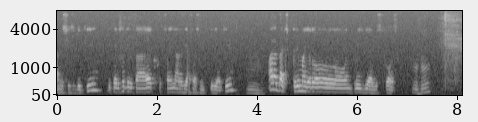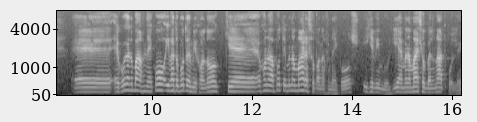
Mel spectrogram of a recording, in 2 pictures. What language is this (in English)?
Greek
